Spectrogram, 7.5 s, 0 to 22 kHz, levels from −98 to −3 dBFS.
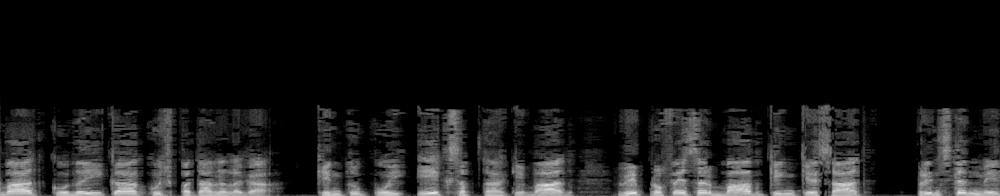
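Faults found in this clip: Speech band-limited, nothing above 10.1 kHz, throughout the clip. Two layers of codec artefacts heard together.

Likely transcoding between lossy codecs: a low-rate spectral-band-replication stage feeding an AAC-LC encode, consistent with HE-AAC near 16 kbit/s then AAC-LC near 32 kbit/s. The second encoder re-codes the first stage's artefacts and keeps its lower cut-off.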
